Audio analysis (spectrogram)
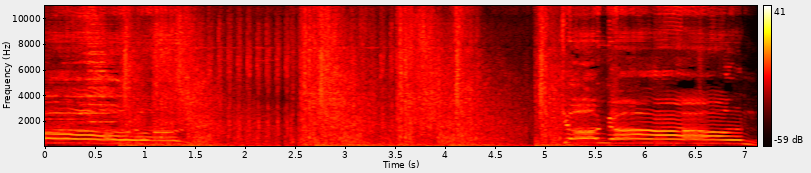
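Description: Cannon fire from an animated fleet, with a dense barrage of repeated booms and rumbling blasts that briefly ease before resuming, mixed with sustained tonal cries.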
